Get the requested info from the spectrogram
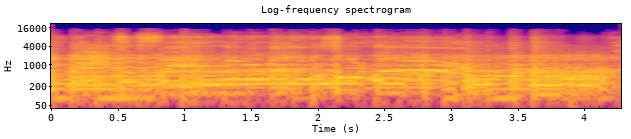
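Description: Live acoustic blues from two guitars: a strummed acoustic guitar with a lead guitar playing fills with bending notes, heard through a PA.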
